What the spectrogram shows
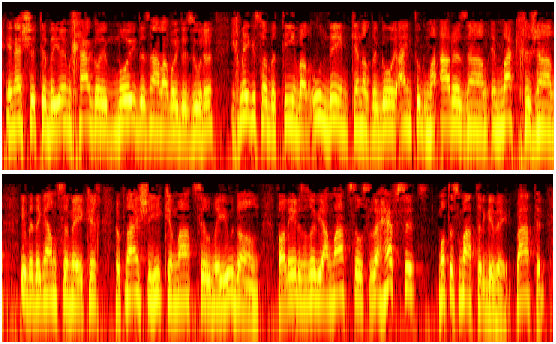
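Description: A man's voice: a little high, moderate pace, hardly any pauses, muffled recording. A man teaching a Talmud lesson in a sing-song explanatory cadence, mixing in Hebrew terms. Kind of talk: Talmud study lecture.

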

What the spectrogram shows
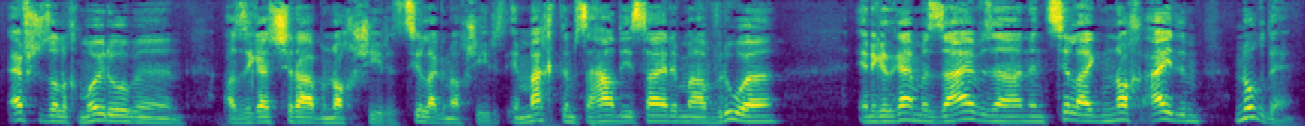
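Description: A man giving an explanatory religious lecture as a teacher of religious law, speaking in a lilting, sing-song cadence with sudden rises in pitch and addressing his listeners directly as friends. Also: brisk.

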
